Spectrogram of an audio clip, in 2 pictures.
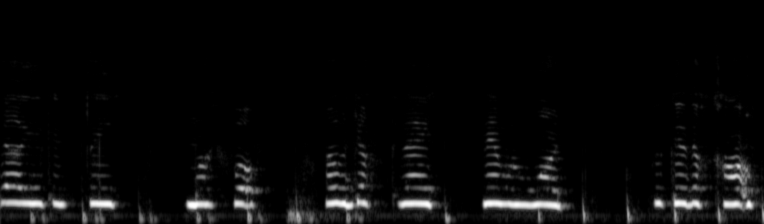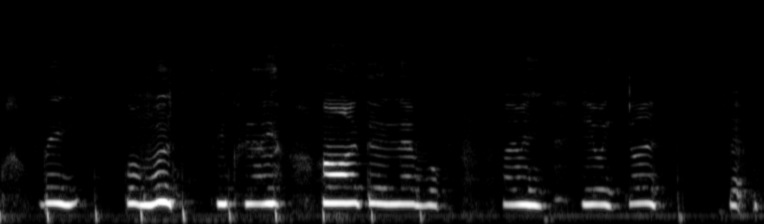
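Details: Dysarthric speech from cerebral palsy in a woman, recorded while she talks through her daily routine during quarantine.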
